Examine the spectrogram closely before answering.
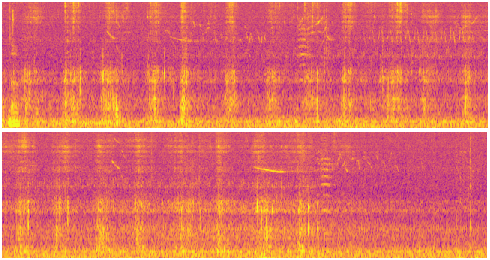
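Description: Footsteps crunch steadily through frosty grass.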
